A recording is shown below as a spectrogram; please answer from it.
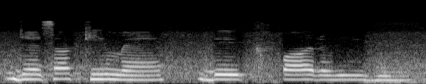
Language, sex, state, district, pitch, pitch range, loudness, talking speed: Hindi, female, Chhattisgarh, Raipur, 225 Hz, 210-235 Hz, -12 LUFS, 100 wpm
